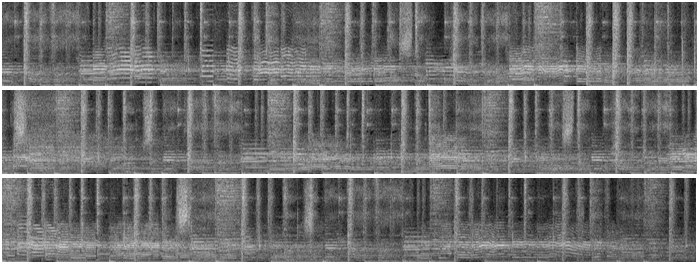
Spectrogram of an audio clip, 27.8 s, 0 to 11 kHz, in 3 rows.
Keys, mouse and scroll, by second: 2.0 Tab, 2.4-2.8 scroll up 2, 2.8 shift+middle click, 3.6 click, 4.4 click, 7.3 shift+click, 8.4 s, 20.3 Tab, 23.8-25.1 drag, 26.1-26.6 drag, 27.2 Tab.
